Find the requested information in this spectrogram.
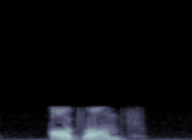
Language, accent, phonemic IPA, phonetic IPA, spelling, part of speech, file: Armenian, Eastern Armenian, /ɑˈt͡sɑnt͡sʰ/, [ɑt͡sɑ́nt͡sʰ], ածանց, noun, Hy-ածանց.ogg
- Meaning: 1. affix 2. derivative (a word formed from another word)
